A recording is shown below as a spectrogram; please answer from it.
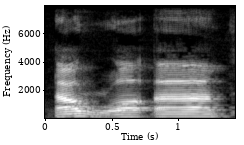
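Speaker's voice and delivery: अर्रआ merged, drawn out slowly; idgham demo. Shown as a demonstration. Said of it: "यहाँ पर इदगाम हो रहा है".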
